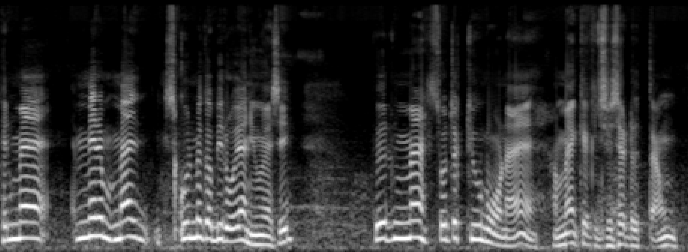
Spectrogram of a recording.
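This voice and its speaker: A young man tells a casual storytime in a high-pitched voice that thickens when he quotes relatives and teachers. His delivery is chatty and loose. A faint hum of background noise sits under the recording. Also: big pitch swings, moderate pace, a little mellow. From Haryana, India. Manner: chatty, slips into dialect when quoting others.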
